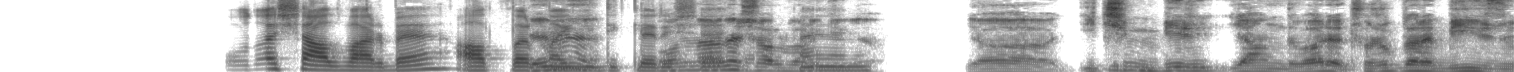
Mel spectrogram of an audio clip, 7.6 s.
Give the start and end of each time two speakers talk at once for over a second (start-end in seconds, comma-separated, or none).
2.6-4.4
